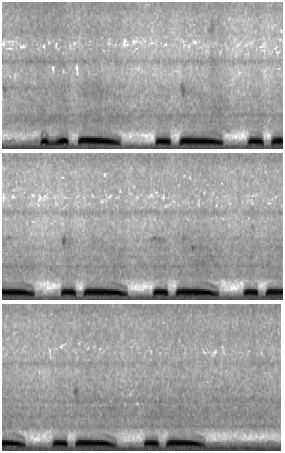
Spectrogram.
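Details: Spotted dove cooing, used as a lure sound for trapping doves: soft, hollow low coos, often in groups of two or three, repeating steadily over a faint background hum.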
